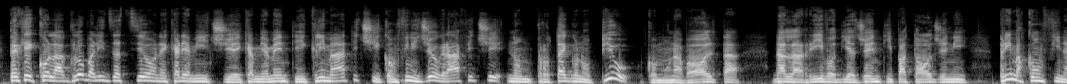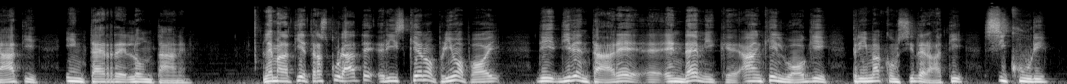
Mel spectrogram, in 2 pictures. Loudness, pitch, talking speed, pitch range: -12 LUFS, 130 Hz, 125 wpm, 115-155 Hz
